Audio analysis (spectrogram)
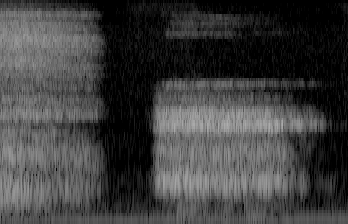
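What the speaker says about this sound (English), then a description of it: "I do this thing called Ujjayi breathing" Two slow breaths with a constricted throat, Ujjayi style: a long hissing inhale through the nose, a short pause, then an exhale that sounds like fogging a mirror. Both are close and soft, with a faint steady hum underneath.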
